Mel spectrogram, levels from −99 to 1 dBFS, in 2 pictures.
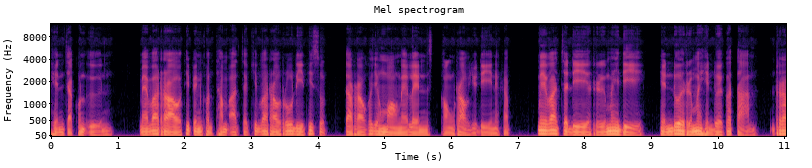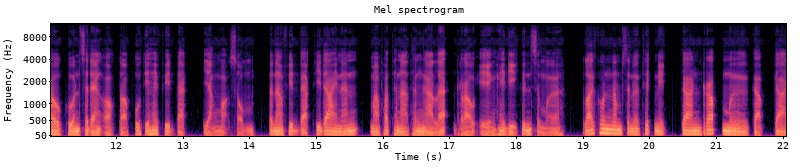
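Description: No technical faults are audible.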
